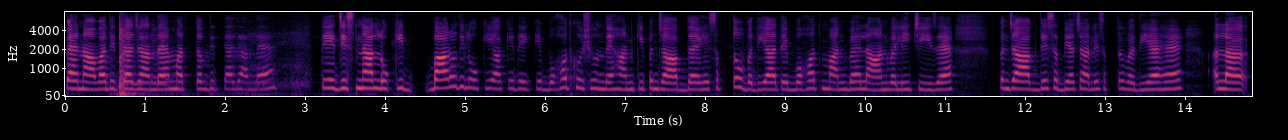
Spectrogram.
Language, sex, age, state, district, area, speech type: Punjabi, female, 18-30, Punjab, Ludhiana, urban, spontaneous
